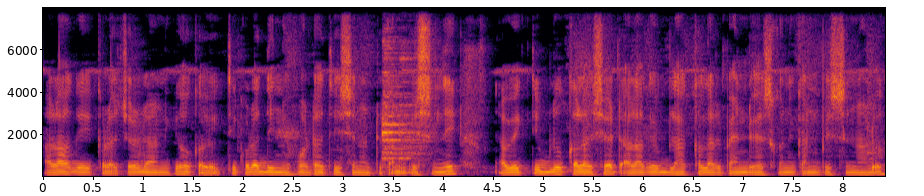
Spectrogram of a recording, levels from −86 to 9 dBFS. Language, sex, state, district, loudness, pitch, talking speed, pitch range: Telugu, male, Andhra Pradesh, Sri Satya Sai, -16 LUFS, 100 Hz, 155 wpm, 95-100 Hz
